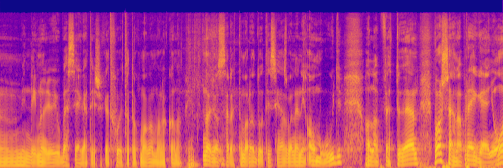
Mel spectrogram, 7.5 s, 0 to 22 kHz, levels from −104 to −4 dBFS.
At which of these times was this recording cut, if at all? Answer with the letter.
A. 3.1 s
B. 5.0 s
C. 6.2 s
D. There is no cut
A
